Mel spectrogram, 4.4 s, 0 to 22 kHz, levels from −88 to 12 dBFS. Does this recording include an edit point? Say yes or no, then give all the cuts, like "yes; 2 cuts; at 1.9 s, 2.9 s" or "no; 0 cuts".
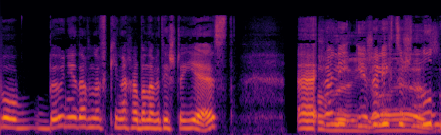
yes; 1 cut; at 3.2 s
